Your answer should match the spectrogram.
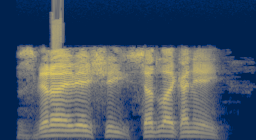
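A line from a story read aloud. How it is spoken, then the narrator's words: Growled. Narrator (Russian): рыкнул боярский сын на Семена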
